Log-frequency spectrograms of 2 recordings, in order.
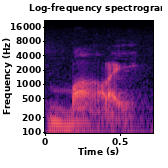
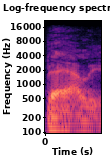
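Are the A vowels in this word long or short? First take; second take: long; short. First: The A vowels are said long. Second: The A vowels are said short. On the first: The speaker calls it right. "It's Bali. The A's are long" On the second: The speaker calls it wrong. "It's not Bali"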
